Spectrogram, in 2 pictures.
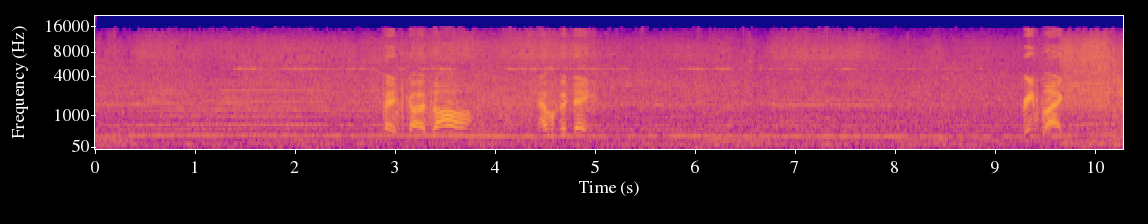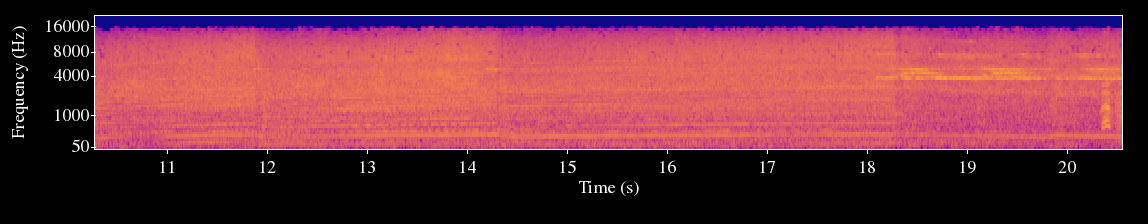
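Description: A race car engine drones steadily, its pitch rising and falling with the gears.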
